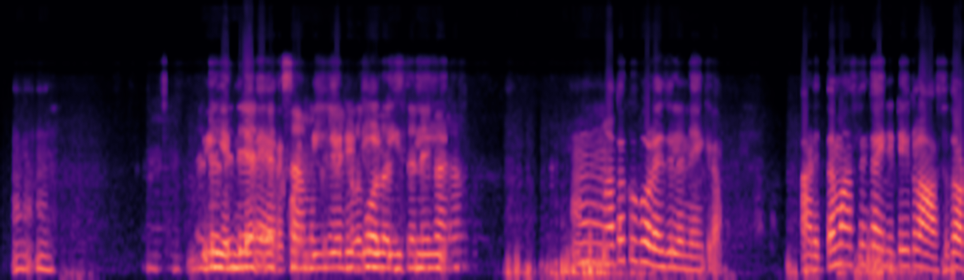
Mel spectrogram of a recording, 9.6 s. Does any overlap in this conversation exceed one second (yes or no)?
yes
